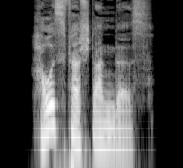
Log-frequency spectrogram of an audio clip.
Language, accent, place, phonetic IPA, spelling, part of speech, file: German, Germany, Berlin, [ˈhaʊ̯sfɛɐ̯ˌʃtandəs], Hausverstandes, noun, De-Hausverstandes.ogg
- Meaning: genitive singular of Hausverstand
